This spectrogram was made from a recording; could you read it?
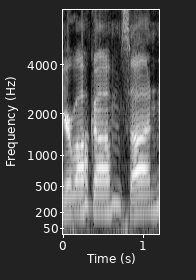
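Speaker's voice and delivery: voice breaks partway. After explaining umbilical docking, addressing someone as son, voice cracking. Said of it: "I don't know why my voice just broke there".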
